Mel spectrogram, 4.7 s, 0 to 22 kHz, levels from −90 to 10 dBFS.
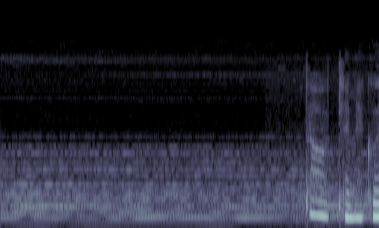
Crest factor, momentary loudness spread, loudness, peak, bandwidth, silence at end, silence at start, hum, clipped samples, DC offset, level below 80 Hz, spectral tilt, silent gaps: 20 dB; 18 LU; -32 LUFS; -10 dBFS; 8.2 kHz; 0 s; 0 s; none; under 0.1%; under 0.1%; -74 dBFS; -7.5 dB/octave; none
